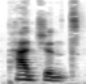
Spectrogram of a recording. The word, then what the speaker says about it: pageant: Well, I can understand why you got that at the beginning, because it looks like page, but it's not. It is pageant.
